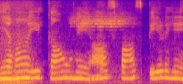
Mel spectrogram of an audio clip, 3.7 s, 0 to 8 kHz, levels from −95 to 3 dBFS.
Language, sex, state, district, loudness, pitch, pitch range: Hindi, female, Chhattisgarh, Balrampur, -15 LUFS, 220 Hz, 210-235 Hz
